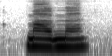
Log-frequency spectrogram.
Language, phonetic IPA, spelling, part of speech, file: Polish, [ˈmalmɛ], Malmö, proper noun, LL-Q809 (pol)-Malmö.wav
